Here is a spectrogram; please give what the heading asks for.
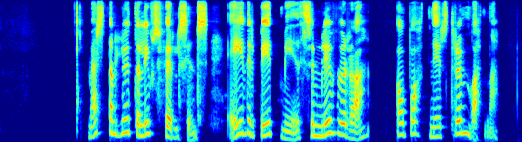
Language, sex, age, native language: Icelandic, female, 30-39, Icelandic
